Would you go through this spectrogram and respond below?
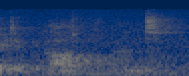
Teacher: It is perfectly possible to say [dɪˈpɑːtmənt] with an alveolar [t] nasal-released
